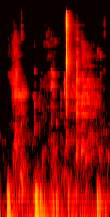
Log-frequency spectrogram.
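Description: A few short clicks and soft knocks close to the microphone, with one sharp click past the middle.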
